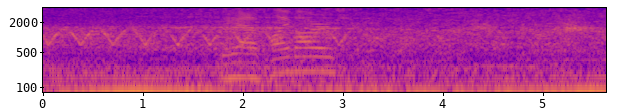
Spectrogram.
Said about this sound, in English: This is a caravan of flatbed semi-trailer trucks carrying unbelievable amount of military equipment. So now come the trucks.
